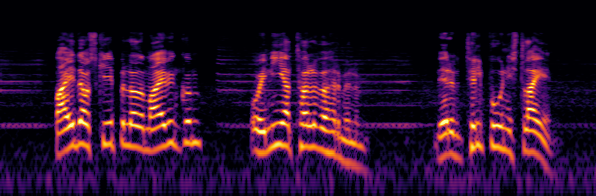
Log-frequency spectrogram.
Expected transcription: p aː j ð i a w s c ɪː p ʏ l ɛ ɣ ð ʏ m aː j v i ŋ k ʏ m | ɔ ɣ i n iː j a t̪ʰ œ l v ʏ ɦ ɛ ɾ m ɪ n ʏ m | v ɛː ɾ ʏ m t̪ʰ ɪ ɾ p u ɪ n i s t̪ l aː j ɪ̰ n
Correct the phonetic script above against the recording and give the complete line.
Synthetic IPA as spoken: p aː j ð ɪ a w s c ɪː p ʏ l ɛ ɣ ð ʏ m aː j v i ŋ k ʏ m | ɔ ɣ i n iː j a t̪ʰ œ l v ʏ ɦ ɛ ɾ m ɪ n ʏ m | v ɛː ɾ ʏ m t̪ʰ ɪ l p u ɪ n i s t̪ l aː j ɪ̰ n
